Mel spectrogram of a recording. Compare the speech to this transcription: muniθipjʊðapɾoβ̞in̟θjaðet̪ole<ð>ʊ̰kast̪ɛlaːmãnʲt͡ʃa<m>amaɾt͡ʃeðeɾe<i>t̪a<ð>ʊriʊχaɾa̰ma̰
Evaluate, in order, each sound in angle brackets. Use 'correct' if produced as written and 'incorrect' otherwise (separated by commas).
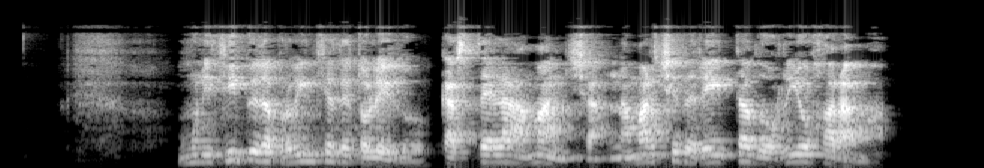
correct, incorrect, incorrect, correct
